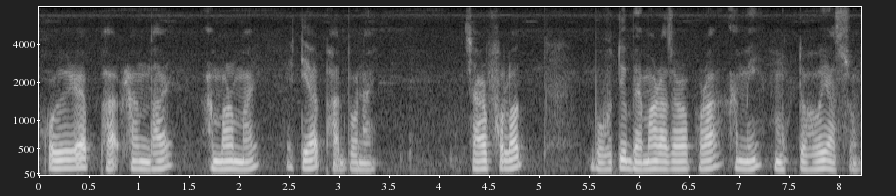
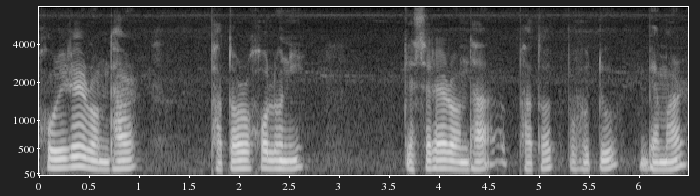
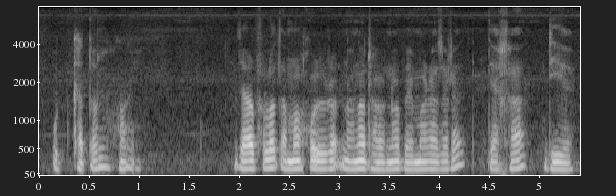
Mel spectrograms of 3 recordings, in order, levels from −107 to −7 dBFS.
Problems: none marked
